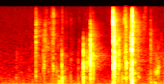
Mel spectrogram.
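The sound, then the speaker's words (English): Plastic water bottles crinkle and crackle as they are raised in a toast to Betty White, a quick series of sharp, irregular bursts, with two louder crunches near the end. No one speaks. “Look at our plastic water bottles.”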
